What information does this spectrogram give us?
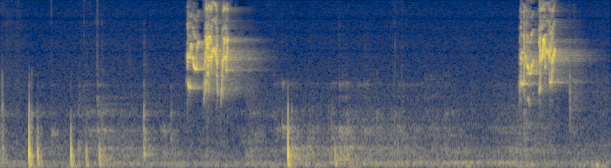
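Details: Lovebird sound for the morning, used to lure other lovebirds into calling. Two short, shrill, very high chirping bursts about three seconds apart, with soft knocks and clicks from a cage in between.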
